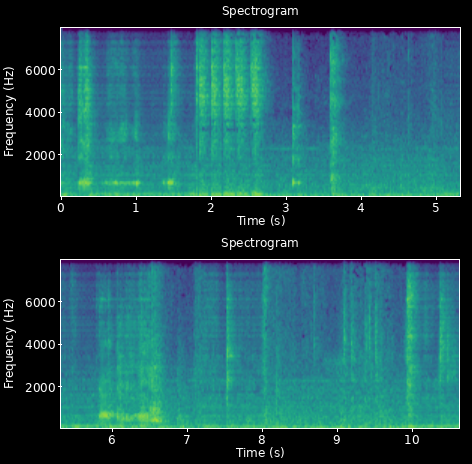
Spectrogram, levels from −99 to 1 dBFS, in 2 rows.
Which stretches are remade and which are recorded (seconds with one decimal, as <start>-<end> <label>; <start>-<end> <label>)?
0.0-1.8 remade; 1.8-5.1 recorded; 5.1-6.5 remade; 6.5-7.2 recorded; 7.2-8.0 remade; 8.0-9.9 recorded; 9.9-10.6 remade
